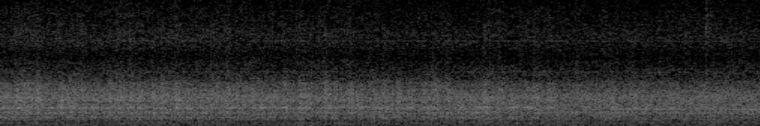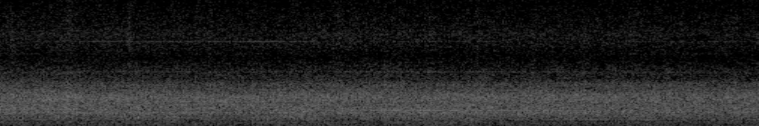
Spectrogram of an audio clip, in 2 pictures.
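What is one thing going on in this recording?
Wind rushes past the car.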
